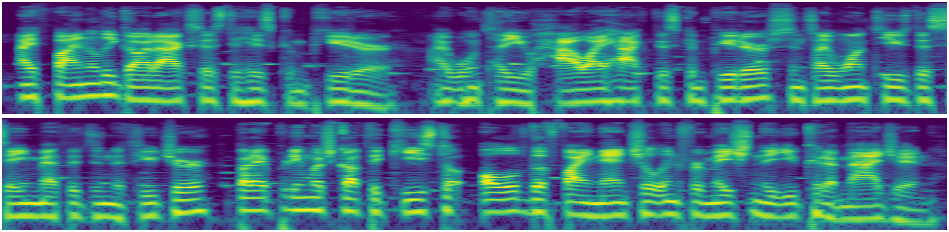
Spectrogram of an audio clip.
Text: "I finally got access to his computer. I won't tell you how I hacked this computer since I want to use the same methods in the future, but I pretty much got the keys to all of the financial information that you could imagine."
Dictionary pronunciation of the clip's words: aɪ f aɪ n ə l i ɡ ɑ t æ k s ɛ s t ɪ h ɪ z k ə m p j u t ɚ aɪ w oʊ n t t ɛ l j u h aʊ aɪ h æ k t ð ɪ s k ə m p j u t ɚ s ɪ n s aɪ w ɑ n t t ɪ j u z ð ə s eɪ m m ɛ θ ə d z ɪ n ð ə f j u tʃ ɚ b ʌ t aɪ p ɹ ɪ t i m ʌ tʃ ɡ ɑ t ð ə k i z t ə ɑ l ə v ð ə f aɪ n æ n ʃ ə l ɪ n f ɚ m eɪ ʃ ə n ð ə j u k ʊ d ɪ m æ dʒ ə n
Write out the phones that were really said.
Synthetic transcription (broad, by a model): aɪ f aɪ n l i ɡ ɑ t æ k s ɛ s t ɪ ɪ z k m p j u t ɚ aɪ w oʊ n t t ɛ l j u h aʊ aɪ h æ k ð ɪ s k m p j u t ɚ s ɪ n s aɪ w ɑ n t t ɪ j u z ð ə s eɪ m m ɛ θ ə d z ɪ n ð ə f j u tʃ ɚ b ʌ t aɪ p ɹ ɪ t i m ʌ tʃ ɡ ɑ t ð ə k i z t ə ɑ l ə v ð ə f aɪ n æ n ʃ l ɪ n f ɚ m eɪ ʃ n ð ə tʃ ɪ k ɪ d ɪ m æ dʒ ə n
